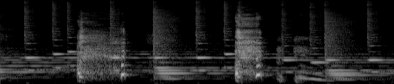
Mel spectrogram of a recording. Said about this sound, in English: Speaking of Bart, I need to have a COVID cough. So let's take our COVID cough break.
